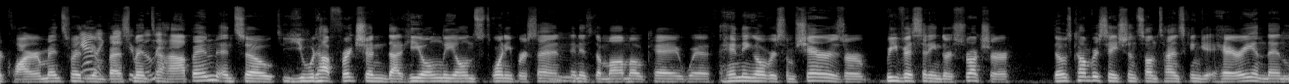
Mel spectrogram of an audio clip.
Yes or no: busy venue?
yes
